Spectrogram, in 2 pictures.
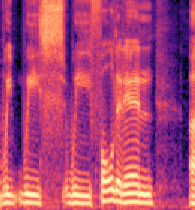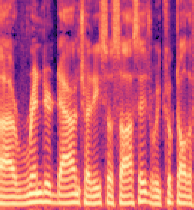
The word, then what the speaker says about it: chorizo: Chorizo gnocchi. – You said it right.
